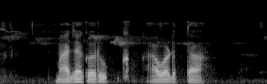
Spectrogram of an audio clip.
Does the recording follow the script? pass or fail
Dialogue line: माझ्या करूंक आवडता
pass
